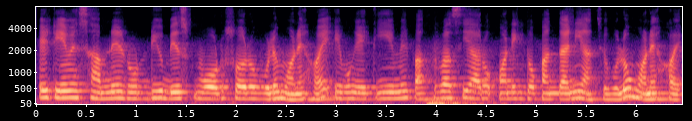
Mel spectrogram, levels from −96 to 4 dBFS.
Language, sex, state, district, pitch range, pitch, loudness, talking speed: Bengali, female, West Bengal, Paschim Medinipur, 180-195 Hz, 185 Hz, -15 LUFS, 195 wpm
